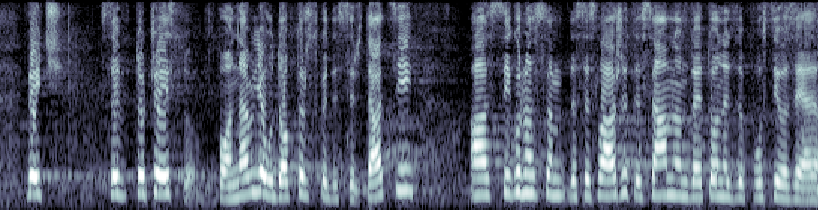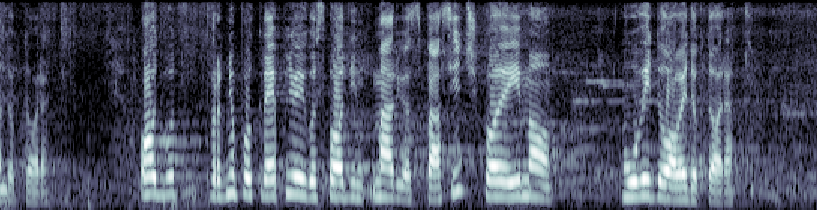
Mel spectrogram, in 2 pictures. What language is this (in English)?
Serbian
